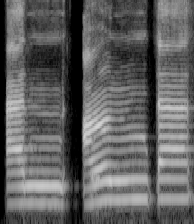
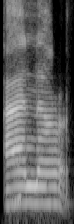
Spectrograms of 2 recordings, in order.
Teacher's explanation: lepas ya nunnya, tetap nempel pada mahrajnya. An'amta, lepasnya ketika mau menyebutkan huruf ain ya.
